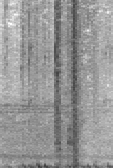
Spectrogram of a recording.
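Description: A horse galloping in the medieval battle game Mount & Blade II Bannerlord, quick rhythmic hoof thuds close by, with a couple of sharp clashing bursts over them.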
